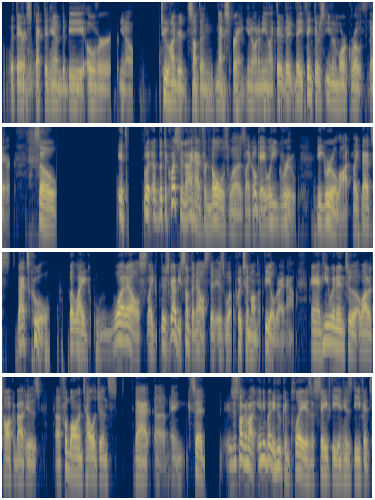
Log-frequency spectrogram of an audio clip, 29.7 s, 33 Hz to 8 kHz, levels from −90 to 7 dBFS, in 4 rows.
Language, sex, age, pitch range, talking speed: English, male, 40-59, 100-140 Hz, 215 wpm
